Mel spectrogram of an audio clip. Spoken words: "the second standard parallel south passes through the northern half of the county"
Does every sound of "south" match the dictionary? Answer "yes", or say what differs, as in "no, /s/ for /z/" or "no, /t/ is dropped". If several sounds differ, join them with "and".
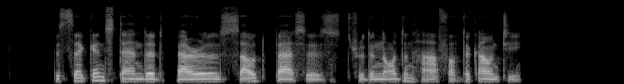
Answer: no, /t/ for /θ/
